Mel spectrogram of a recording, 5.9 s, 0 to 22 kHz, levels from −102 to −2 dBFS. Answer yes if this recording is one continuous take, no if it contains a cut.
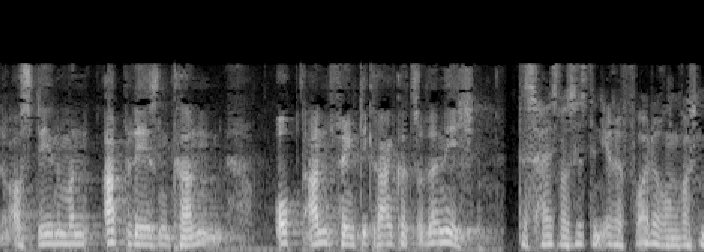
no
